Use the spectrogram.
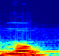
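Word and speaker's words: Hmong: at saka ethnically siyang Mon Tama ba yung bigkas ko mon hm o g Mon Okay galing siya sa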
